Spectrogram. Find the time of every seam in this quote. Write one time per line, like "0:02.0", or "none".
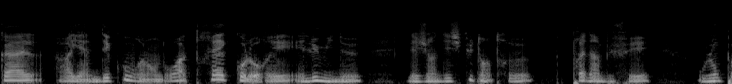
none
